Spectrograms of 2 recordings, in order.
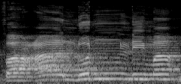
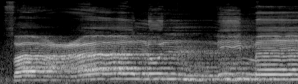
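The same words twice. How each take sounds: First: A clear n sound is heard before lima. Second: The n merges fully into the l sound. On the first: The speaker calls it wrong. "jangan fa'alun lima, bunyi juga nun" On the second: The speaker calls it right. "terus masuk lam"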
